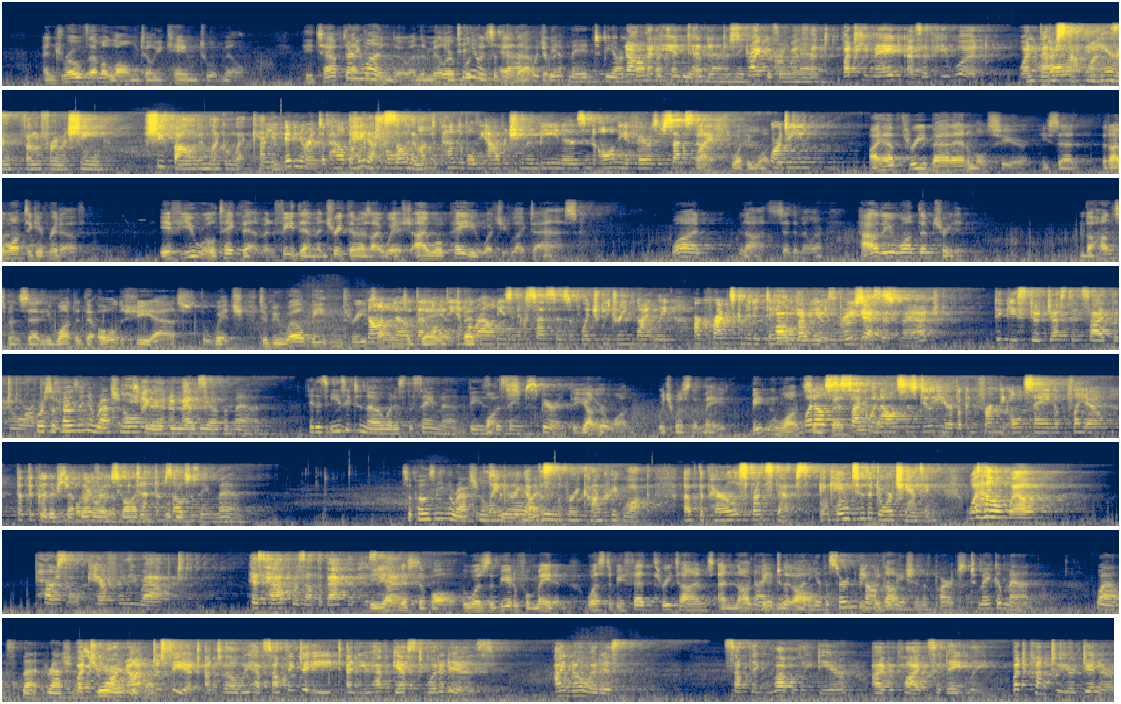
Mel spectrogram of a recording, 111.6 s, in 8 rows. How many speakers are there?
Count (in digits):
5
